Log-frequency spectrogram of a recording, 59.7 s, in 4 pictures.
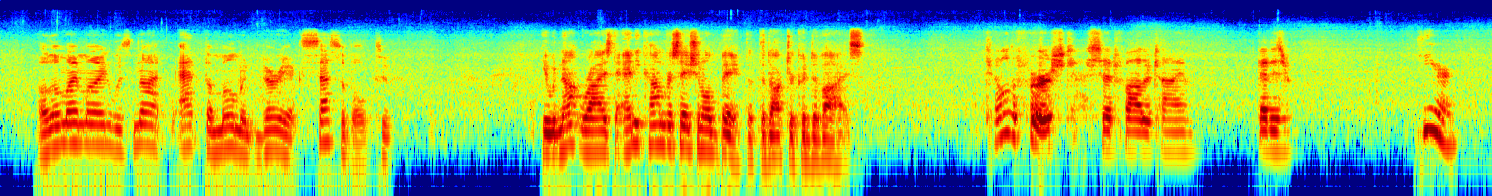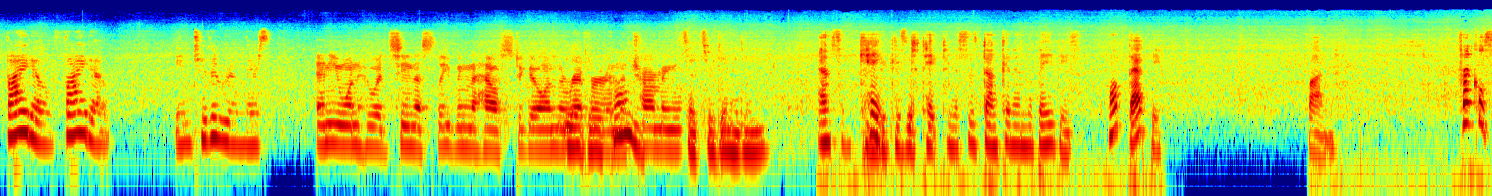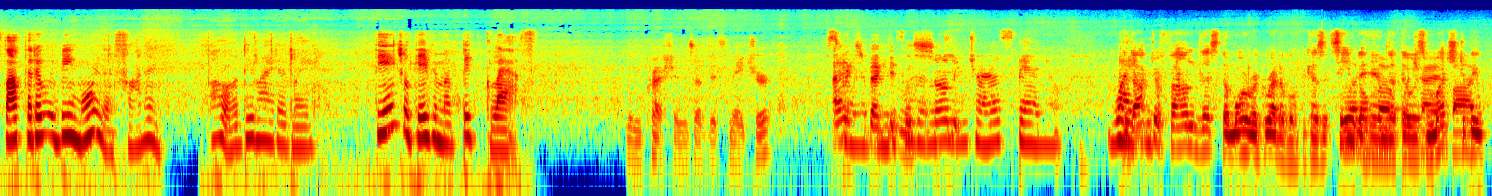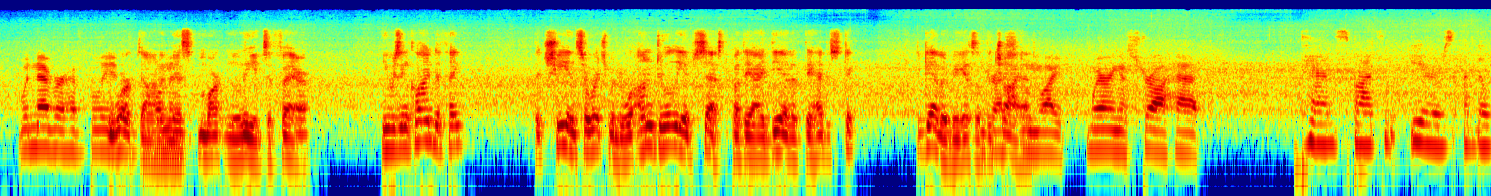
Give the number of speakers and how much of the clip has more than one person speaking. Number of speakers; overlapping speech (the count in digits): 7, about 12%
